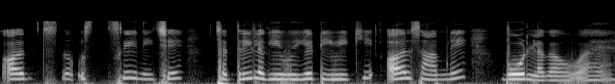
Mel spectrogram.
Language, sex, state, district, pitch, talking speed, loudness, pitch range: Hindi, female, Bihar, Vaishali, 240 Hz, 155 wpm, -19 LUFS, 230-260 Hz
